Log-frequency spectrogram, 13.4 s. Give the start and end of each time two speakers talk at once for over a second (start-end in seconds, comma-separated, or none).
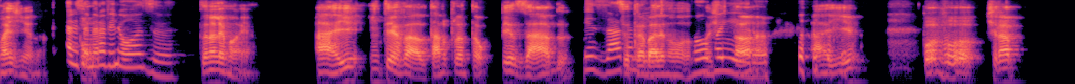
7.7-9.6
